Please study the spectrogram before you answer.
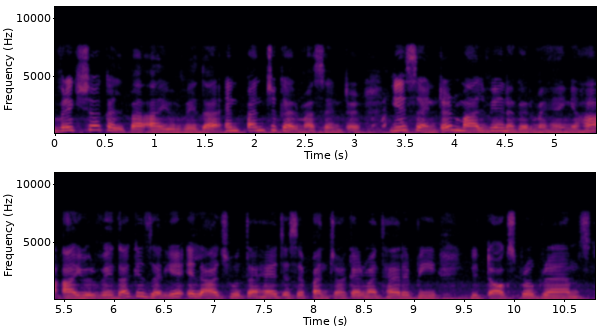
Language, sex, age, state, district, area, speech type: Urdu, female, 18-30, Delhi, North East Delhi, urban, spontaneous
